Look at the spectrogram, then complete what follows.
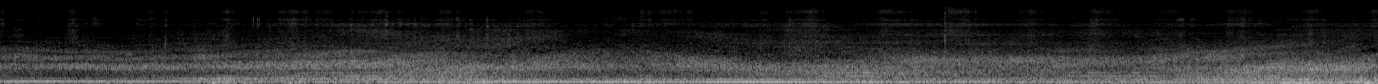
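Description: Road traffic: cars passing, a steady engine hum with tyre noise that swells and fades, loudest about halfway through and again near the end.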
